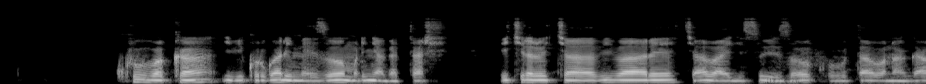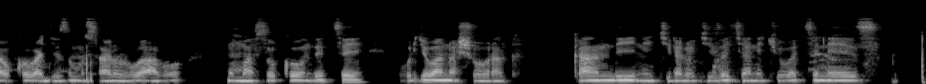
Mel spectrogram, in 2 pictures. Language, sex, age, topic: Kinyarwanda, male, 18-24, government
